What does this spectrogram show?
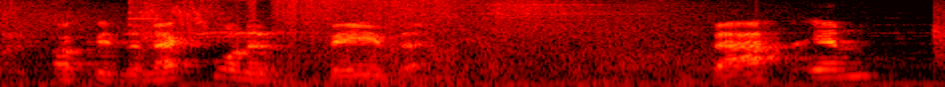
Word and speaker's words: Bathin: the next one is bathing bath in it's spelled b-a-t-h-i-n bath in he knows the virtues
